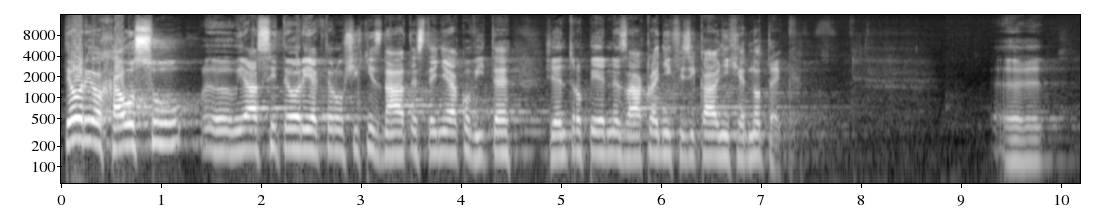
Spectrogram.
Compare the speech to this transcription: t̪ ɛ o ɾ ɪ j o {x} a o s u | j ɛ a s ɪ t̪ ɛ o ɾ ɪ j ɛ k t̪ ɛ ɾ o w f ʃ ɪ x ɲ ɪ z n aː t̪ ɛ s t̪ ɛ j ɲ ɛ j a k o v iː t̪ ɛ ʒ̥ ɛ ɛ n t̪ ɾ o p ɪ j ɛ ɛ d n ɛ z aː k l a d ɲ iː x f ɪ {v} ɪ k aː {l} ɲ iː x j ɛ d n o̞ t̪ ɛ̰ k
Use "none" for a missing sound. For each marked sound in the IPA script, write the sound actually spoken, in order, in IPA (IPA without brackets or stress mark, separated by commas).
x, z, l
